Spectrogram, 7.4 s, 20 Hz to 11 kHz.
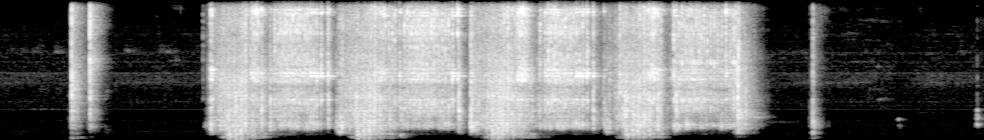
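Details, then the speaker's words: Craftsman WS215 MTD-built two-stroke string trimmer with confirmed spark, choked, with fuel poured down the carb venturi: four rough pull-cord cranks and it never even pops, and the plug stays dry. Crankcase air leak. "Nothing. Didn't even pop. We know we had spark."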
